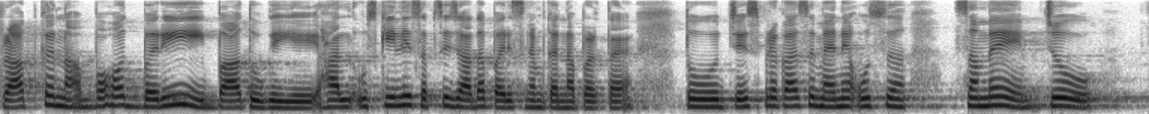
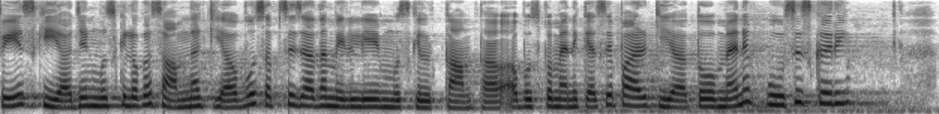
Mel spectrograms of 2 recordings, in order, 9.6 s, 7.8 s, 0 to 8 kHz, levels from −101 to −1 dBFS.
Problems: none marked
